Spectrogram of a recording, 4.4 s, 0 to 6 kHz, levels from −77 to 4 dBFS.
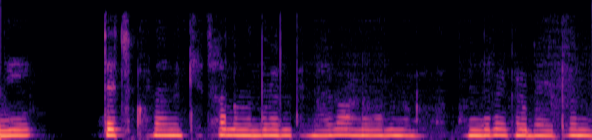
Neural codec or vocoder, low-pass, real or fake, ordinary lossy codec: codec, 44.1 kHz, 2.6 kbps, SNAC; 5.4 kHz; fake; none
